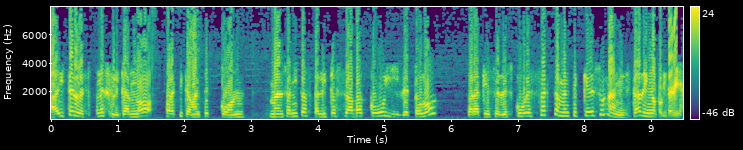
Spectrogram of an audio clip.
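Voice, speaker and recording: At a moderate pace, a man speaks at a high pitch with lively intonation and very even loudness, in a dry, close sound with no echo. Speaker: film commentator. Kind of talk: casual chat. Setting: outdoors.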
